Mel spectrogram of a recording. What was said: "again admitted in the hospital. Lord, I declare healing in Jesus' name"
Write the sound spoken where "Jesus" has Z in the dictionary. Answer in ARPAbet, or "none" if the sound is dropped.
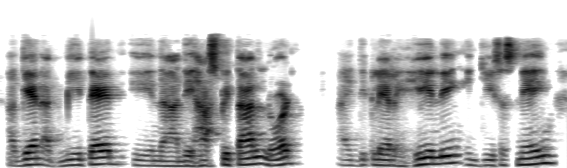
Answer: S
